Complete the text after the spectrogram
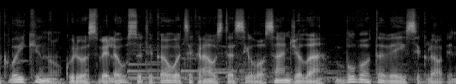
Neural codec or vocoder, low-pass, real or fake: autoencoder, 48 kHz, 128 numbers a frame, DAC-VAE, trained on Japanese speech; 14.4 kHz; fake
